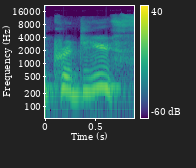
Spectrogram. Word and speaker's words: produce: To produce. To produce. Como si fuera D-I-U.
